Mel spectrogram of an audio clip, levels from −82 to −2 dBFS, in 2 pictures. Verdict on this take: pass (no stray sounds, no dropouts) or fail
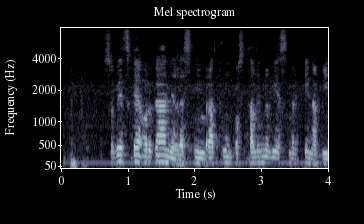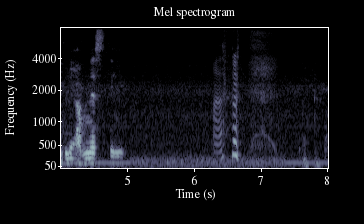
fail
